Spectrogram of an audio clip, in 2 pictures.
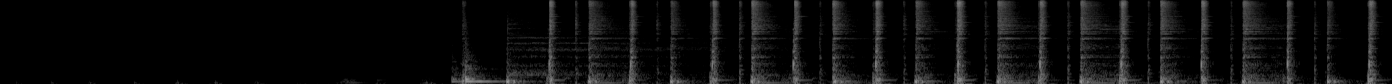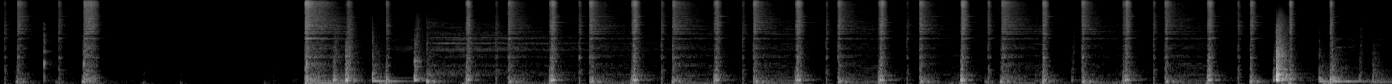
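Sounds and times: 
hi-hat: 0:05.4 - 0:14.9, 0:17.0 - 0:27.6.

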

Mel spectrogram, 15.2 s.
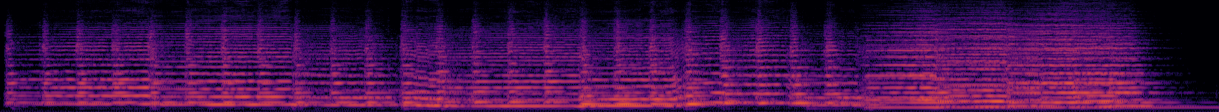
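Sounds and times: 
violas: 0:00.2 - 0:14.4.

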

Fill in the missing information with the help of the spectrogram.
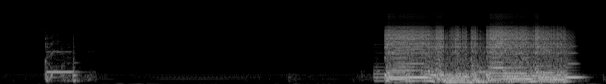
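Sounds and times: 
strummed octaves: 0:03.8 - 0:05.9.

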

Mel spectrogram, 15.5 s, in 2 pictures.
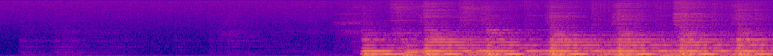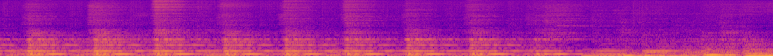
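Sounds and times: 
bass: 0:03.6 - 0:15.4.

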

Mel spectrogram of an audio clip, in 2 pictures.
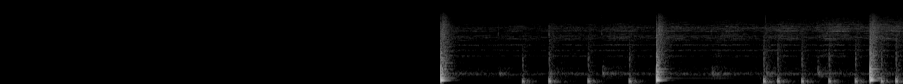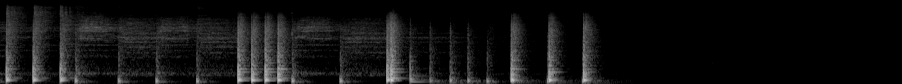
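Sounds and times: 
snare drum: 0:06.3 - 0:06.8, 0:07.6 - 0:15.0.

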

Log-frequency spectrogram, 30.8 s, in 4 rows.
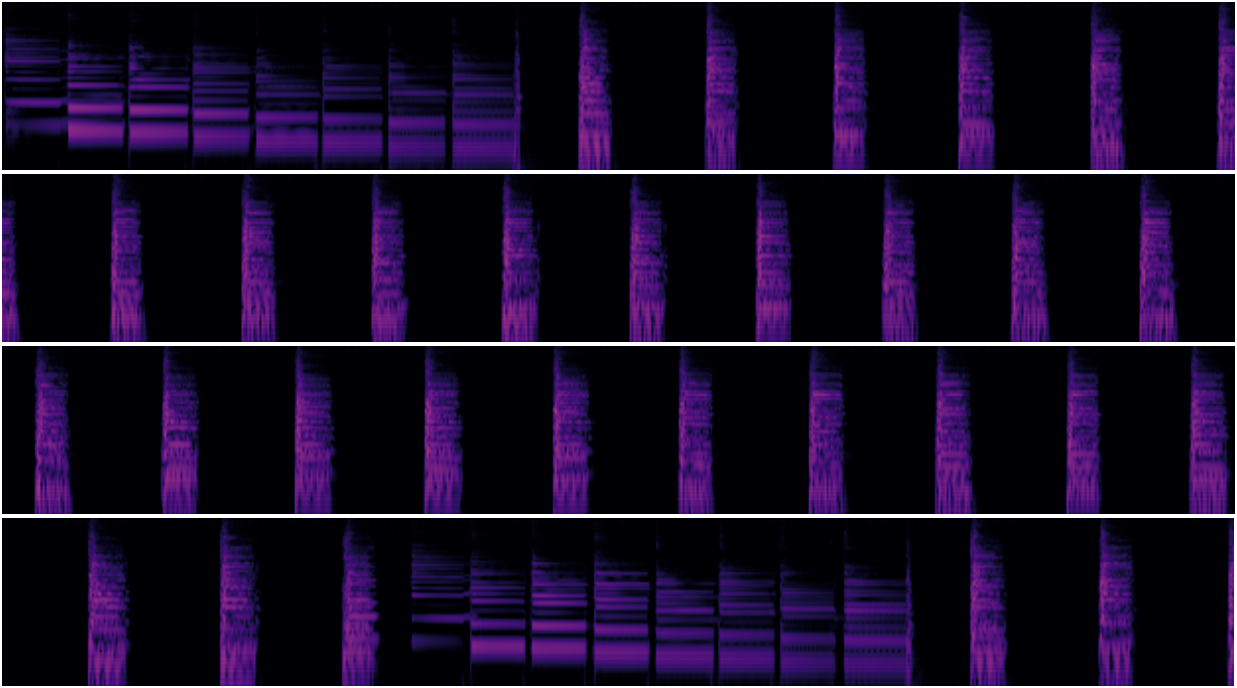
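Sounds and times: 
guitar line: 0:00.0 - 0:04.6, 0:05.2 - 0:05.4, 0:06.0 - 0:06.2, 0:06.8 - 0:07.8, 0:08.4 - 0:08.6, 0:09.2 - 0:12.6, 0:13.2 - 0:13.4, 0:14.0 - 0:16.7, 0:17.3 - 0:17.5, 0:18.1 - 0:18.3, 0:18.9 - 0:19.9, 0:20.5 - 0:20.7, 0:21.3 - 0:21.5, 0:22.1 - 0:23.1, 0:23.7 - 0:23.9, 0:24.5 - 0:30.2.

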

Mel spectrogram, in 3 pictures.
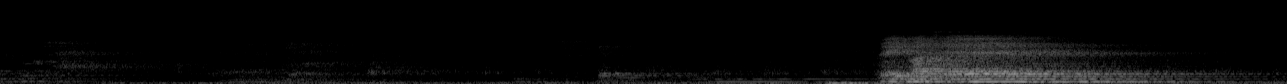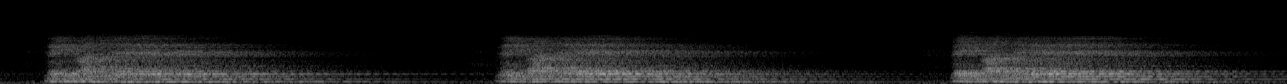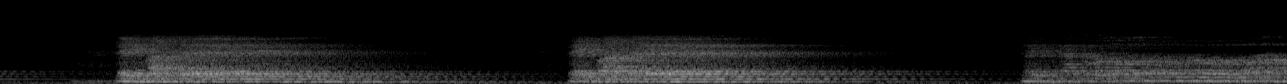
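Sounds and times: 
choir singing: 0:08.8 - 0:12.0, 0:13.3 - 0:16.6, 0:17.8 - 0:21.2, 0:22.2 - 0:25.6, 0:26.8 - 0:30.3, 0:31.4 - 0:34.8, 0:36.0 - 0:38.6.

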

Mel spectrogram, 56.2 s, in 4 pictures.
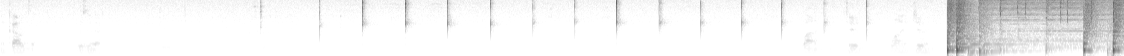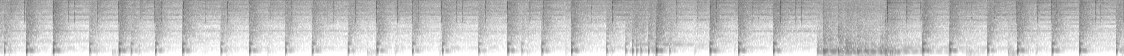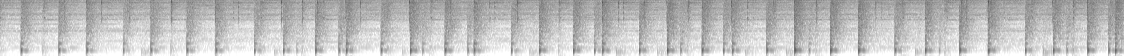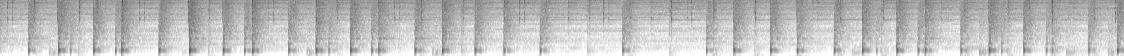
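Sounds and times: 
snare drum: 0:11.8 - 0:56.1.

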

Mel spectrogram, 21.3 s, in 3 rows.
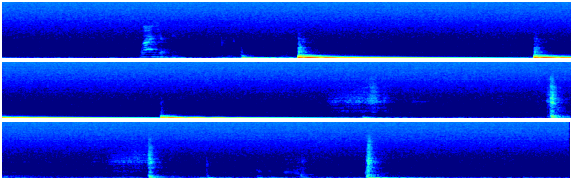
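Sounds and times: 
sub bass: 0:03.7 - 0:05.3, 0:06.7 - 0:08.2.

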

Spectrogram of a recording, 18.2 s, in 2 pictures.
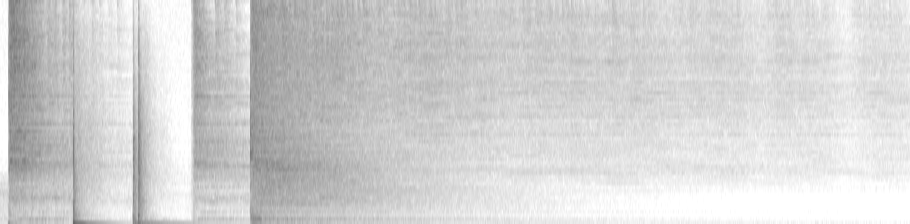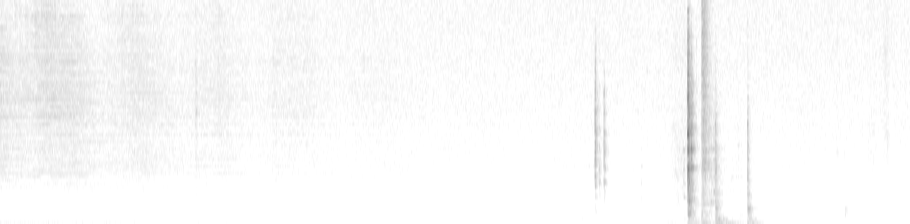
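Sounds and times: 
drums: 0:00.0 - 0:08.0.

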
